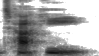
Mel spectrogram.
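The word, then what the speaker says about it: tahini: But it was mango snow topped with caramel, chamoy, and tahine. Right? Yes. Hooray, I actually pronounced something correctly.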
